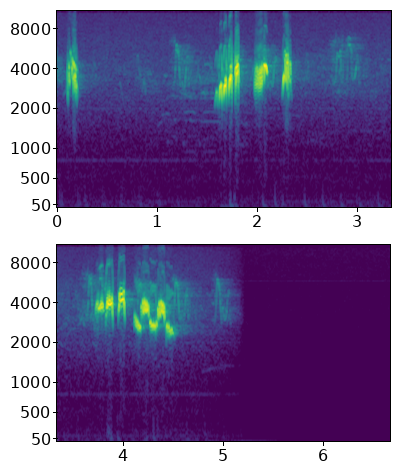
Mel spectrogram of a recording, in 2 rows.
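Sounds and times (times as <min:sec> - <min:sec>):
rufous-tailed scrub robin singing: 0:00.0 - 0:05.1.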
